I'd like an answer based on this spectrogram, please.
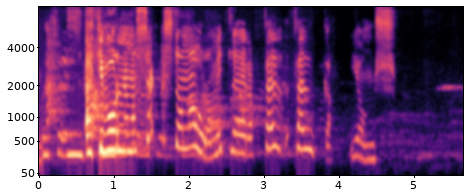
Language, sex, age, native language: Icelandic, male, 11, Icelandic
